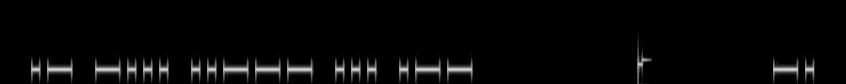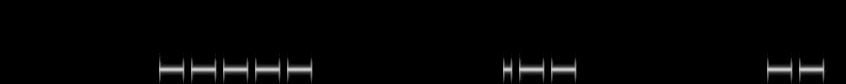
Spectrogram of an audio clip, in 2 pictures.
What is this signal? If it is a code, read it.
Morse code, heard as a keyed tone, about 15 wpm, spaced as for 7 wpm, 700 Hz. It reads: AB2SW N0WM
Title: USA Call Signs - 5 Characters - 8x Character Spacing - 15wpm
